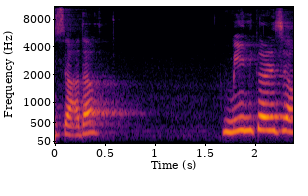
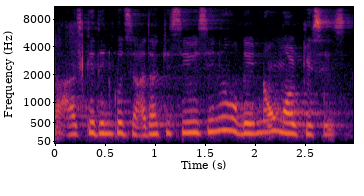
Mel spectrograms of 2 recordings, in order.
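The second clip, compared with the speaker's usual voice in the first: ordinary delivery, nothing marked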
